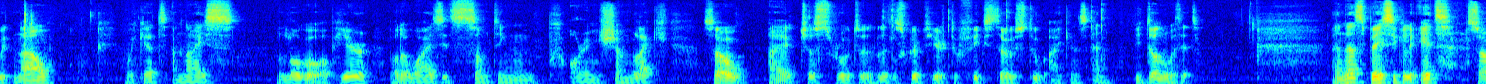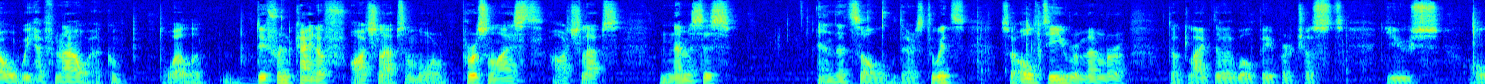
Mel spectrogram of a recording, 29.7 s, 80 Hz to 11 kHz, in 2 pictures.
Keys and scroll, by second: 0.2 Return, 25.1 alt+t.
